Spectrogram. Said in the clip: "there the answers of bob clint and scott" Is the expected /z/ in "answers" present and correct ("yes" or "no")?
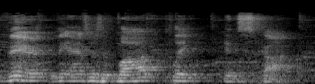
yes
